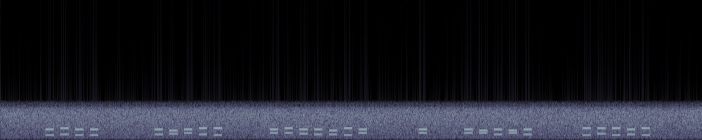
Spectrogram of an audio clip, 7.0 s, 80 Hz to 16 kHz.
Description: DTMF, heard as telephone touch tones, dialled by machine, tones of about 80 ms, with phone line noise. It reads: 2622 57063 0#85430 0 0*5*5 39353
